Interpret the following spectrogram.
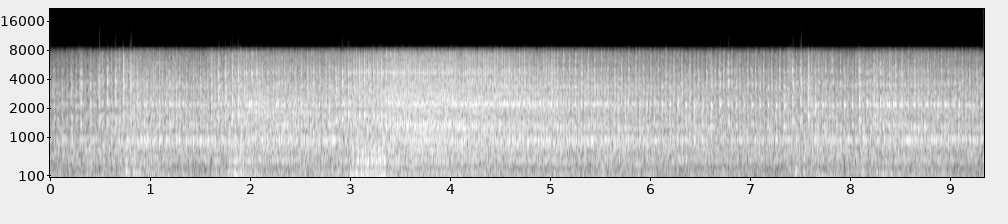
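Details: Ford Ka 1.0 12V three-cylinder, microphone near engine: harsh metallic knocking over a rough, vibrating, misfiring, powerless engine, louder when revved twice; ignition and injection ruled out.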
